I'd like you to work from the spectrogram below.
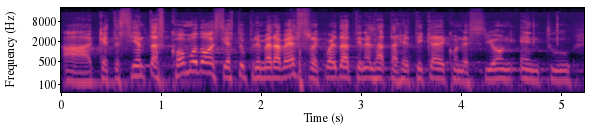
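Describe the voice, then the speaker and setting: A bright, sharp tone at a moderate pace with ordinary pitch variation. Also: man. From Latin America. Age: 50s. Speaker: pastor. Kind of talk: sermon. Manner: halting, many repetitions and fillers.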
